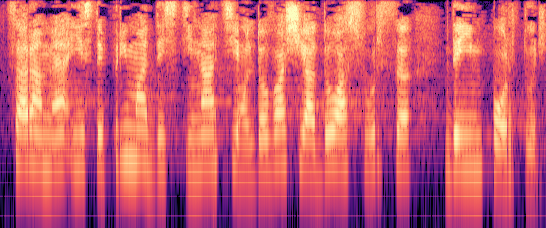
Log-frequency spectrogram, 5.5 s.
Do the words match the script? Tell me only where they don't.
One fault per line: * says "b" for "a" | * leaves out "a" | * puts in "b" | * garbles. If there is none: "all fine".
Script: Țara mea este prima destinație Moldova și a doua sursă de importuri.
all fine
